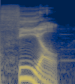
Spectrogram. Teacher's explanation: Motivation 指的是这样的动力，你所需要的这样的动力。我们来看一下第一个单词 if,它是一个短元音，声音下沉到嗓子眼，往后靠一点点。吸气 if your life I 稍微的饱满一点，先发 a 再发 i life feelslike。那么 feel 这个单词很难发，首先它是一个长元音 e，然后再加一个 l，这个发音叫 o。最关键是 l 这个发音很难处理，就是因为它的舌尖要抬起来，靠向你的上齿龈，在上牙齿后背一点点，叫 o ofeel。通常在发这个音的时候，中间会加个也或者加个都是可以，叫 feel。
